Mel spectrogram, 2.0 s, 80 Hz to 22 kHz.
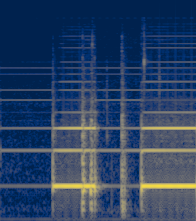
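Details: Heathkit T3 visual-aural signal tracer: clean, steady mid-pitch test tone comes through strong with probe clicks at the tube grid input (pin 4), before comparing with the weaker output; clear test tone.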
